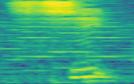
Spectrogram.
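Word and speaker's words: 死: confused the next is she means death by the way did you realize that this has the same pronunciation as the number four she you guessed it right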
